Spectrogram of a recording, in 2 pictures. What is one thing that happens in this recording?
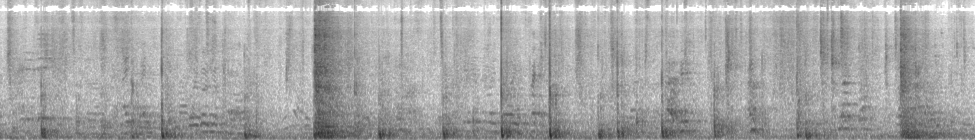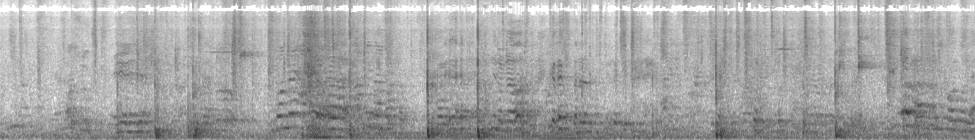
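Sneakers squeak and shuffle on concrete.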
